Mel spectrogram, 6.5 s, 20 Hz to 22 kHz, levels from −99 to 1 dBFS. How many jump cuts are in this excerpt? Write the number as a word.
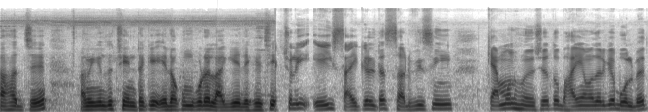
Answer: one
